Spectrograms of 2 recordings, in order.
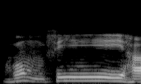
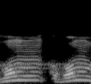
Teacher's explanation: ফা এসছে। তাই এখানে এই মিম সাকিনটাকে বিনা গুন্নায় জাহির করে পড়তে হবে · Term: ইজহারে সাফাবি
